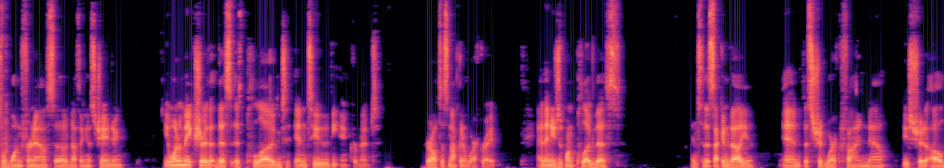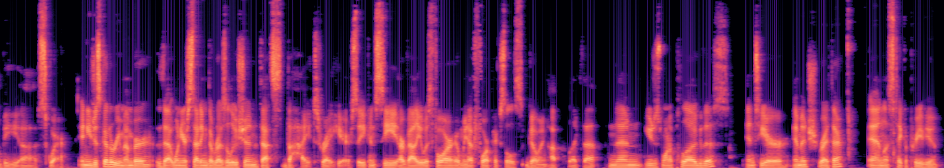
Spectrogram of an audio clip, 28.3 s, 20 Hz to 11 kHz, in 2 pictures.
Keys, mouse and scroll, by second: 1.3 click, 5.8 click, 8.4 click, 15.2 middle click, 15.5 middle click, 23.2 middle click, 23.2 scroll down 5, 23.5 middle click, 27.2 ctrl+shift+click, 27.8 middle click.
